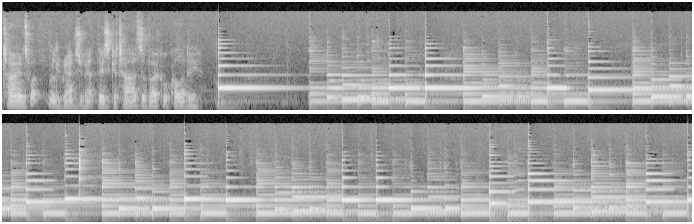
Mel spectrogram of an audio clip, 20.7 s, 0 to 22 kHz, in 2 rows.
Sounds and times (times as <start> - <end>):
Acoustic guitar: 3.0 - 20.7
Strum: 3.2 - 20.7.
